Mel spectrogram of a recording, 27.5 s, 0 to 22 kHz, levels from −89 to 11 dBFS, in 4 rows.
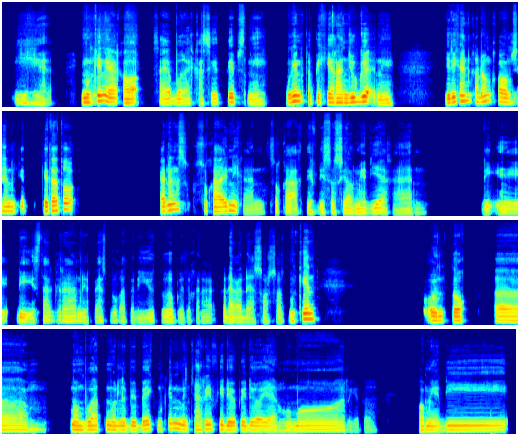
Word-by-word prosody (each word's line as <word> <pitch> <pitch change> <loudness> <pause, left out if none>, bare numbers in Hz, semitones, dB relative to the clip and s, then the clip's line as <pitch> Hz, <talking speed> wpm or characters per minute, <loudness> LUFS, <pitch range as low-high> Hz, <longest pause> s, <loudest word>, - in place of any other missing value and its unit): Iya, 110 -3 -8 0.4
mungkin 130 +7 +6
ya, 135 - +6
kalo, 115 -1 +4 0.2
saya 115 0 -2
boleh 115 -1 -2
kasih 115 +4 -6
tips 140 0 0
nih, 100 -2 -5 0.3
mungkin 170 +7 +8
kepikiran 130 -2 +2
juga 145 +3 +7
nih. 105 0 -2 0.7
Jadi 120 +4 +6
kan 170 +2 +5
kadang 155 +3 +3
kalo 140 -3 +3
misalkan 135 +1 -1
kit-kita 140 +1 +1
tuh 195 - +3 1.1
kadang 165 +6 +4
su 190 - -7
suka 130 -2 +1
ini 155 +1 +3
kan, 100 -1 -15
suka - - -5
aktif 115 -1 -10
di 110 -1 -8
sosial 115 0 -5
media 110 +2 -3
kan, 95 0 -13 0.7
di 95 0 -7
I 100 - -9 0.4
di 105 -3 -3
Instagram, 125 +2 -8
di 110 - -8
Facebook, 115 +3 -14
atau 100 -2 -17
di 100 - -13
YouTube 110 -4 -7
gitu, 100 - -18
karena 110 +3 -17
kadang 110 -3 -5
ada 100 -1 -10
sosok 105 +1 -14
mungkin 175 +8 +4 1.4
untuk, 125 -1 +2 0.3
eee, 125 -1 0 0.6
membuatmu 120 0 +2
lebih 120 0 +1
baik, 135 +2 0
mungkin 155 +6 -1
mencari 130 +1 0
video-video 120 -3 +1
yang 110 -1 -2
humor 120 +2 -2
gitu, 100 0 -21 0.6
komedi 120 +2 -1
120 Hz, 125 wpm, -21 LUFS, 110-130 Hz, 1.4 s, mungkin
